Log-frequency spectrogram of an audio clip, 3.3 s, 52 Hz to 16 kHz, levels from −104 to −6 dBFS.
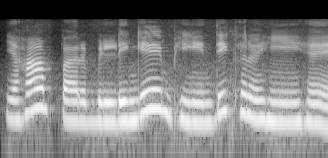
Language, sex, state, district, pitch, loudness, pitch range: Hindi, female, Haryana, Charkhi Dadri, 210 Hz, -14 LUFS, 195-265 Hz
